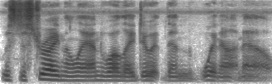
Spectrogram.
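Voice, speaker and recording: The speaker is a woman. Her words carry audible room echo. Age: 60s. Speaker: pagan high priestess. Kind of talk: interview. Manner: casual, with many fillers.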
